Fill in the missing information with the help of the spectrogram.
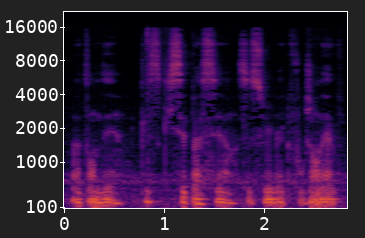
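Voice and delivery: whispering under her breath to herself; a hushed self-directed mumble; whispered, puzzled, to herself; whispered aside. Real, not acted. Whispering aside while editing.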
